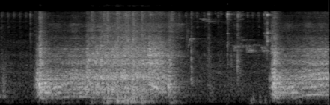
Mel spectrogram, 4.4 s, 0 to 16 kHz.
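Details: 1965 Ferrari 330 GT 2+2 V12 with three carburettors, cold start after letting the fuel pump fill the carbs and pumping the throttle: short crank, then it catches cleanly and runs steady and even with no misses or knocks.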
